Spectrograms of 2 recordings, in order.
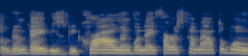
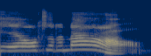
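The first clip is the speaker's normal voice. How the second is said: sassy refusal; 10 semitones higher, 4 dB quieter, slower than usual. Retold or imitated. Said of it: "I just be looking like".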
